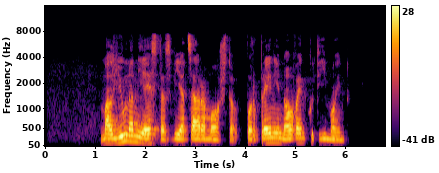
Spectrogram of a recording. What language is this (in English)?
Esperanto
